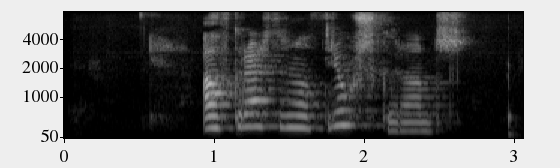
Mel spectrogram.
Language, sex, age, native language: Icelandic, female, 12, Icelandic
